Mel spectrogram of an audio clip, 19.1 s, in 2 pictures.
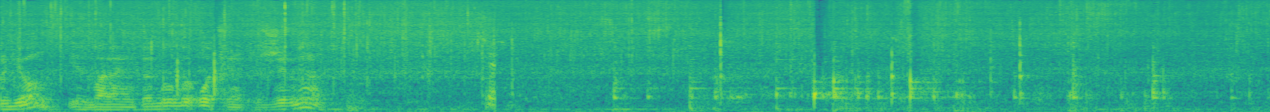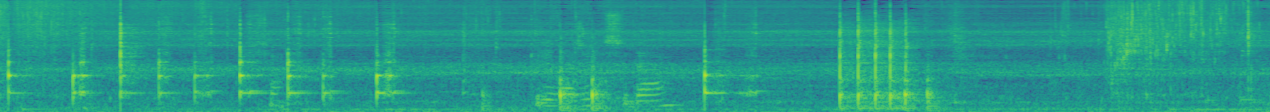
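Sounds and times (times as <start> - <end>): food sizzling in a frying pan: 0.0 - 19.0
wooden spatula scraping pan: 4.6 - 13.2, 14.8 - 15.3
spatula and pan knocking metal pot: 4.6 - 14.2, 15.8 - 16.6.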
